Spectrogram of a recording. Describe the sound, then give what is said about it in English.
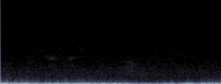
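Wind blows at the Wausau West baseball field during a game, a low, continuous rumble buffeting the microphone. It stays loud and steady throughout with small gusty swells. “Wind starting to kick up, as it always tends to do here at Wausau West.”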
